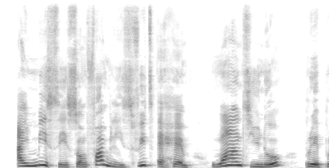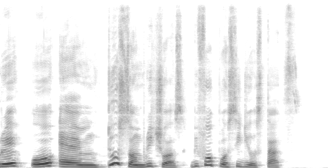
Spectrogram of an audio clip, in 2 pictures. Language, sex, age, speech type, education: Nigerian Pidgin, female, 30-45, spontaneous, tertiary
